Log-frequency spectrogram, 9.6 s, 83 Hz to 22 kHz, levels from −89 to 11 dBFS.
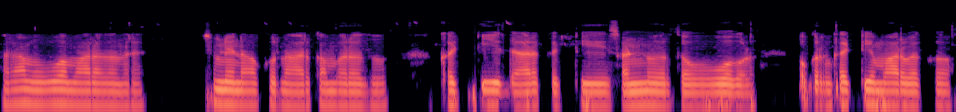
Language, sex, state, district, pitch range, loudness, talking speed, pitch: Kannada, male, Karnataka, Raichur, 115-125 Hz, -19 LUFS, 50 wpm, 120 Hz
